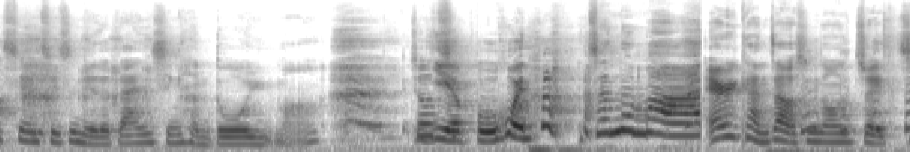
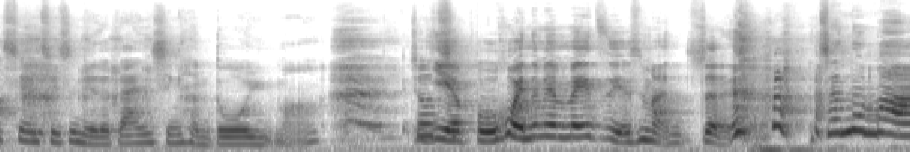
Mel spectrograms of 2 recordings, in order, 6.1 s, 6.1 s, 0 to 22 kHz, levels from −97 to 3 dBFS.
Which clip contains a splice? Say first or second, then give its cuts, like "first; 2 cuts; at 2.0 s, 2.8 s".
first; 1 cut; at 3.5 s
